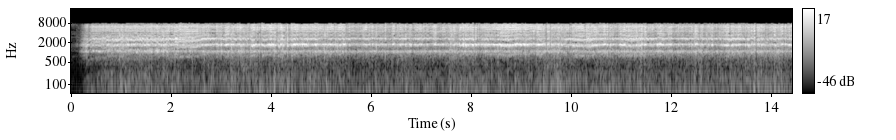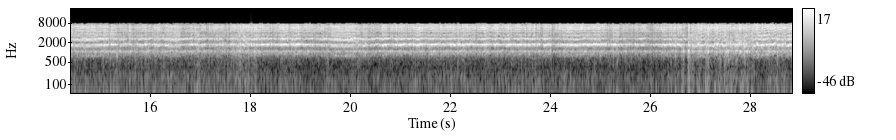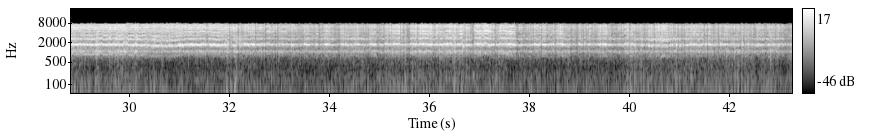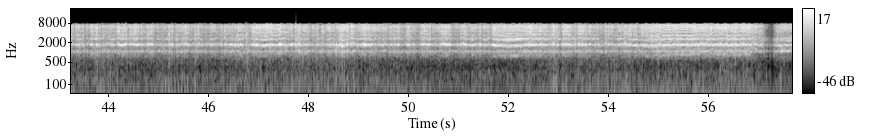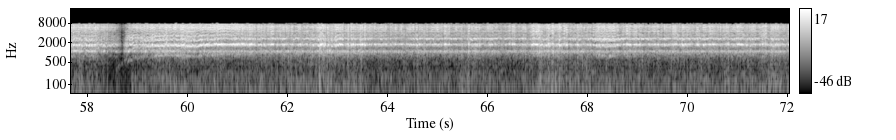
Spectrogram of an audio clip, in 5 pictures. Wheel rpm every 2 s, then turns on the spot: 120, 210, 230, 230, 230, 220, 230, 230, 230, 230, 230, 240, 230, 220, 200, 210, 230, 230, 230, 230, 230, 230, 230, 230, 240, 240, 230, 210, 150, 120, 220, 230, 230, 230, 230, 230.
none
